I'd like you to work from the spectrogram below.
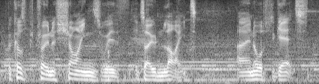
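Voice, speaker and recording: A man's voice: fairly low pitch, normal speed. A male film crew member explaining a shoot matter-of-factly in a behind-the-scenes interview. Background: loud music.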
